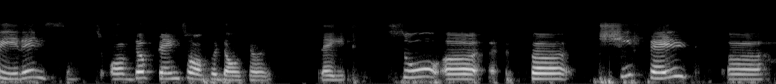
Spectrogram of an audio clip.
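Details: Adult Indian woman who stutters, presenting on women and stuttering at a stuttering conference; stuttering.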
